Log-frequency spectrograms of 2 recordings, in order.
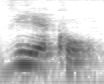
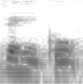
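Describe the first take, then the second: First: It sounds like 'V equal'. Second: It does not sound like 'V equal'. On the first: The speaker calls it right. "It's more like saying V equal" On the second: The speaker calls it wrong. "It is not vehicle"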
